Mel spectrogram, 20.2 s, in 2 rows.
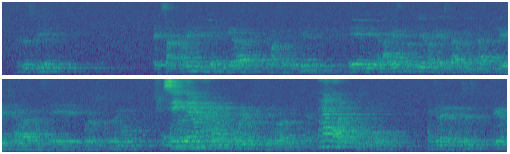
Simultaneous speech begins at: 13 s

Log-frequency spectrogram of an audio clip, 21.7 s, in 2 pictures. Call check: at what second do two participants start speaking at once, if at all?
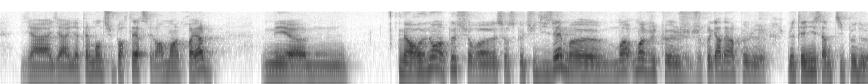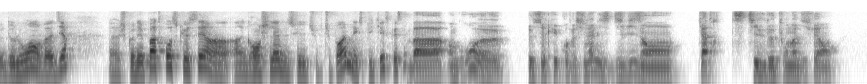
none

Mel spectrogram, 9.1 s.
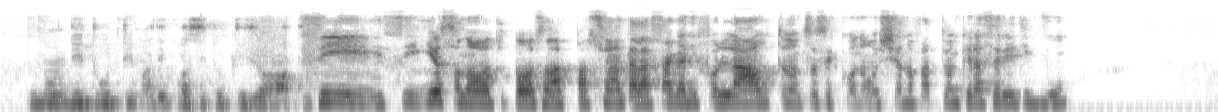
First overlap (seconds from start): none

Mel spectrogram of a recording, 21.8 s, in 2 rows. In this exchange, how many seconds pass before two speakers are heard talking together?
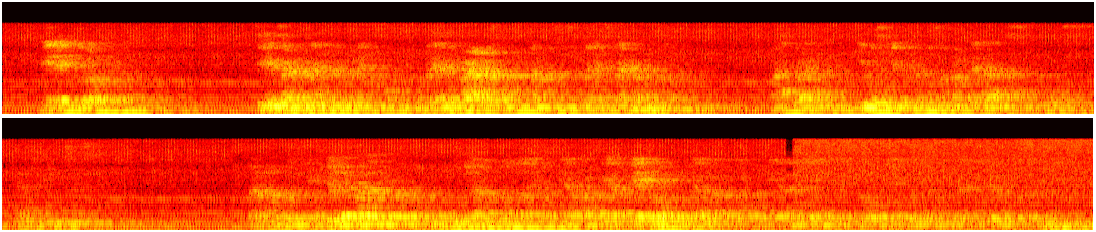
none

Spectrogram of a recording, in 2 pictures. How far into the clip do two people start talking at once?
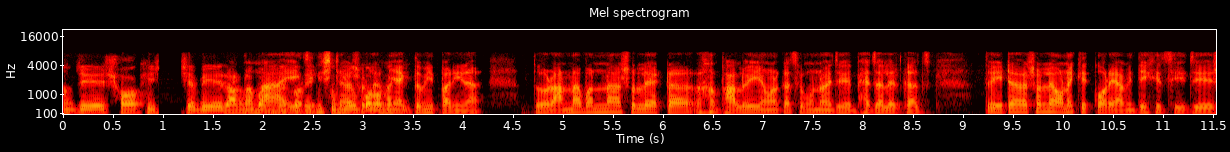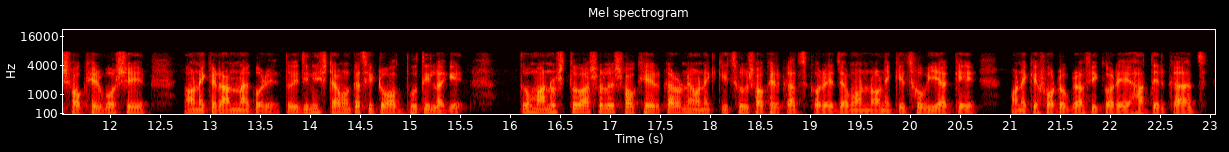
2 s

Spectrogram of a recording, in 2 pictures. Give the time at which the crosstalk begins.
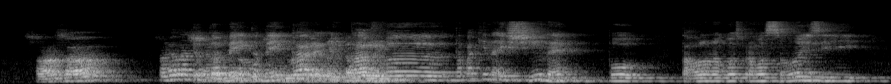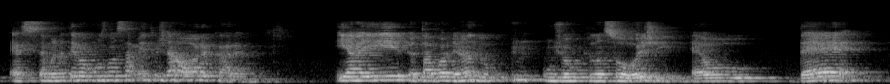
2 s

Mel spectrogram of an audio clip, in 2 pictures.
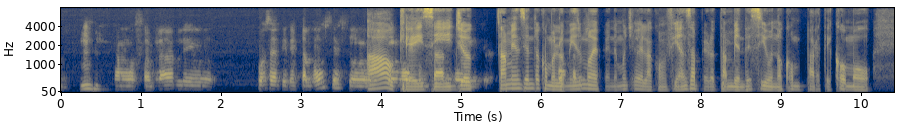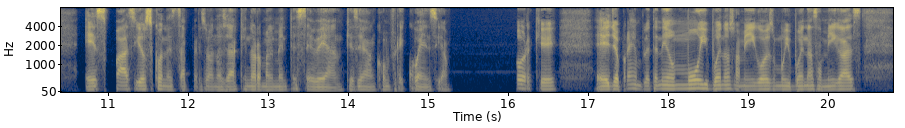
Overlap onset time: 4 s

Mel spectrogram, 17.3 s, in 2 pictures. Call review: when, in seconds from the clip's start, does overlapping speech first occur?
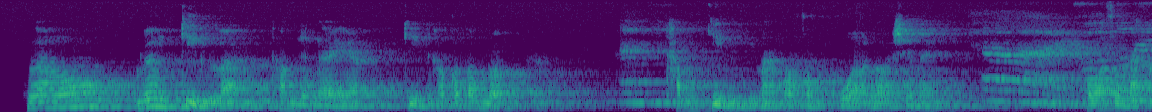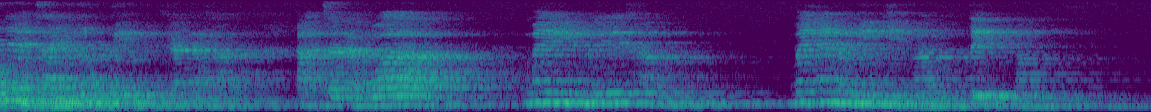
8 s

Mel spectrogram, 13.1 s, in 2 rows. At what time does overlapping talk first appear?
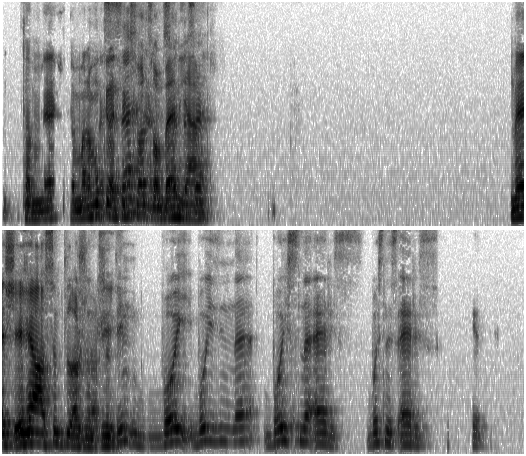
1 s

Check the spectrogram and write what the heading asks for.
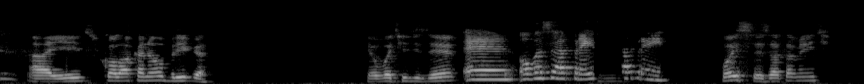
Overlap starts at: none

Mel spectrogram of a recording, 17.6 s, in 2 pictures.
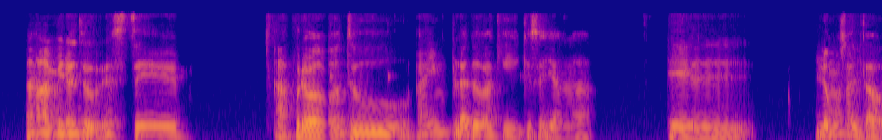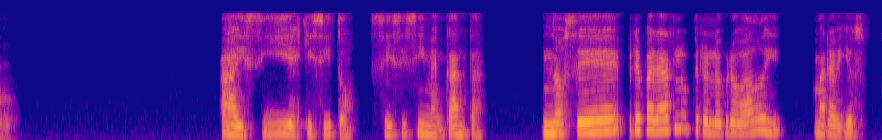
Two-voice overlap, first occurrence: none

